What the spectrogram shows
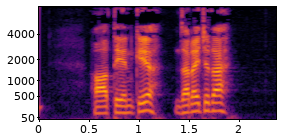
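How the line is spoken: Loud bellow. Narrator (Vietnamese): Gã hít một hơi dài quát lớn

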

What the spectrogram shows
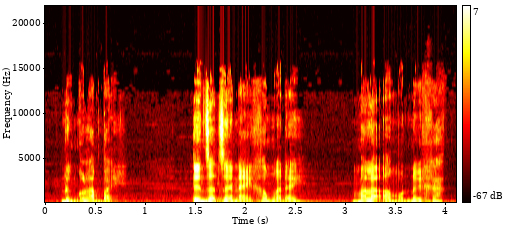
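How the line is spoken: Cold. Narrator (Vietnamese): Ba Cổ lạnh lùng

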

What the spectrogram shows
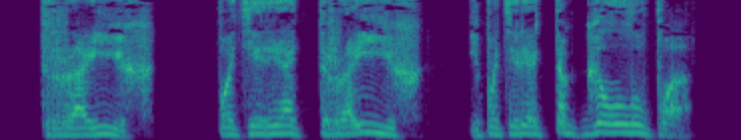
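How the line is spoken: Hissed. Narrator (Russian): Прошипел я

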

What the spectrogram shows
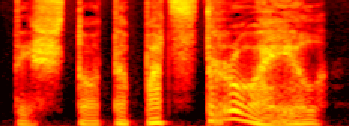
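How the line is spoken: Hissing. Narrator (Russian): прошипел он

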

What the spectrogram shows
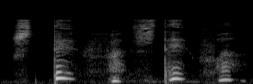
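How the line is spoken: Trees whispering. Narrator (Russian): шептали вокруг деревья

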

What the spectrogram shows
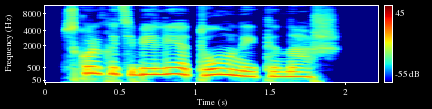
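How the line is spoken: Serious questioning tone. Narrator (Russian): серьезным тоном, поинтересовался я

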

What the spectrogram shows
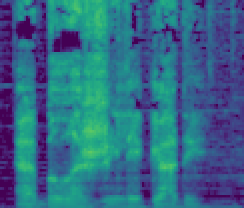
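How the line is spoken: Whispered statement. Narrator (Russian): Шепотом констатирует Пиздум

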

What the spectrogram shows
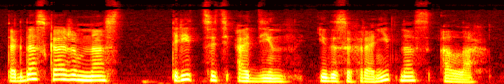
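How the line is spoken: Calm, faintly smiling voice. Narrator (Russian): тень улыбки, судя по тембру голоса Мансура, когда тот спокойно ответил

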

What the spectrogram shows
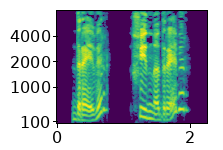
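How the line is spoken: Cooing, cracked voice. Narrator (Russian): проворковала она надтреснутым голосом

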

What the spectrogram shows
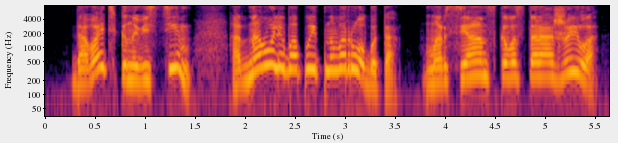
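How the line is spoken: Suggesting. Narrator (Russian): предложил

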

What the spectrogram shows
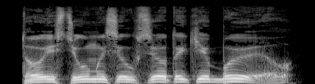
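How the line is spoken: Drawl. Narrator (Russian): протянул Касатонов

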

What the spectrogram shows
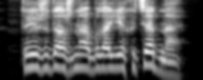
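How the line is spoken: Growled. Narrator (Russian): рыкнул

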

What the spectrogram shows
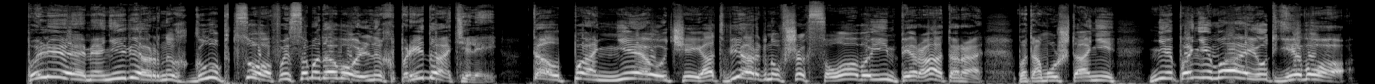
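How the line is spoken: Cave-shaking shout. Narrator (Russian): Он вновь выкрикнул то же самое, повысив голос так, что задрожала пещера

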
